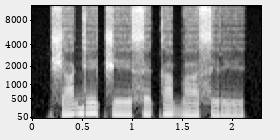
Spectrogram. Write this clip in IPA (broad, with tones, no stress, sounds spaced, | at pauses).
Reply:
ʃ a˨˦ ɡ eː˦ t͡ʃ eː˨ s ɛ˨ k a˦ b aː˨ s ɪ˨ ɾ ɪ˨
